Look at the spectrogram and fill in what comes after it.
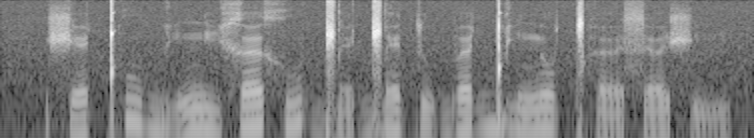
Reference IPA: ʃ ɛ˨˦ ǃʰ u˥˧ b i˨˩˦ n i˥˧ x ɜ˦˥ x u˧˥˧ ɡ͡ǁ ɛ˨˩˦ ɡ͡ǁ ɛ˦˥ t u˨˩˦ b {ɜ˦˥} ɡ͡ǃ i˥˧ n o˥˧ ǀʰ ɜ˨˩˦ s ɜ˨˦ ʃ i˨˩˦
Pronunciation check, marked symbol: correct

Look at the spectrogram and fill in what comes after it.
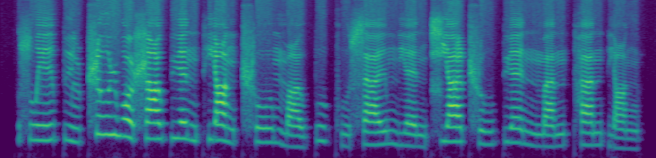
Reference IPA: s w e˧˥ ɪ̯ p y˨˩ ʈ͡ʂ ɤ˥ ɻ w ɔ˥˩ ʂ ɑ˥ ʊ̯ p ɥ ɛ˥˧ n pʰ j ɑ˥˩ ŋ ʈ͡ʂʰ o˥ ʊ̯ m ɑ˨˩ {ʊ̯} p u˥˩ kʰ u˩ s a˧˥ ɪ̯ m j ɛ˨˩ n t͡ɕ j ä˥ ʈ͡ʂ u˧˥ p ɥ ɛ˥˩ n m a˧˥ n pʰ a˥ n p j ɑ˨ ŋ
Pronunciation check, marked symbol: correct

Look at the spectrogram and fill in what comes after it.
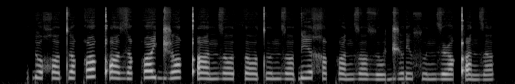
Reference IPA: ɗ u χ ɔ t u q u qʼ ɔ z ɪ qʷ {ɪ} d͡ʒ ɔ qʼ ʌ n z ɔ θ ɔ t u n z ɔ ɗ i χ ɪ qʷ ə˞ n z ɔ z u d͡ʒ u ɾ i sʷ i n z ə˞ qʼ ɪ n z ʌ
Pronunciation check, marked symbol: incorrect: i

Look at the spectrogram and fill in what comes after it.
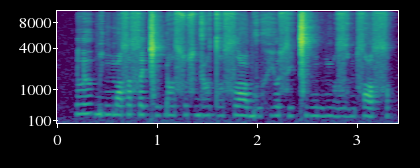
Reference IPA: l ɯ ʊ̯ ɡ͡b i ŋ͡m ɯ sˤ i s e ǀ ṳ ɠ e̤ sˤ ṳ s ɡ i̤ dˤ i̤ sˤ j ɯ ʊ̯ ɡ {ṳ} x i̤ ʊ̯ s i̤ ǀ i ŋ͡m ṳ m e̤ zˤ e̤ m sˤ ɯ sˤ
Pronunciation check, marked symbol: correct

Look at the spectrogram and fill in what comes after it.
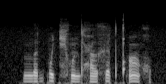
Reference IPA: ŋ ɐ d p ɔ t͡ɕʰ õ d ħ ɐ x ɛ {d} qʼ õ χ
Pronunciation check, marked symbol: correct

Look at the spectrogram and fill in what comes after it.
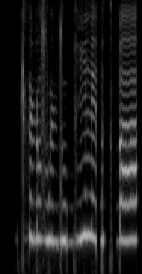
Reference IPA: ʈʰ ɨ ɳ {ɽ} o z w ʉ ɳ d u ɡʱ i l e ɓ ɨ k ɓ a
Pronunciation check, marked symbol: correct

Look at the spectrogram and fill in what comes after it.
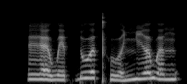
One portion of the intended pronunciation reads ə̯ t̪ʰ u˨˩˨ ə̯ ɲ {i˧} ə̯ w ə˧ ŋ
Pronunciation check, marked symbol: incorrect: i˧˥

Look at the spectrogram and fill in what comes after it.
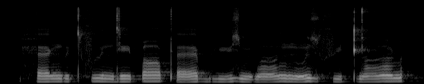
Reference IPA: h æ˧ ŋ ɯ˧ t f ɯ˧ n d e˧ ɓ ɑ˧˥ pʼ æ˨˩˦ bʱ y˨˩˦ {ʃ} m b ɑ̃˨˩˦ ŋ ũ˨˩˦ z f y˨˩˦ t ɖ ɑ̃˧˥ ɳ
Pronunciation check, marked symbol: incorrect: z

